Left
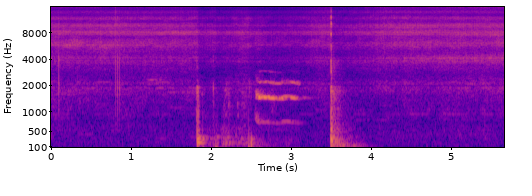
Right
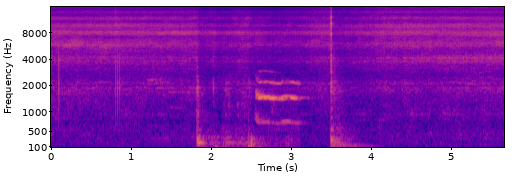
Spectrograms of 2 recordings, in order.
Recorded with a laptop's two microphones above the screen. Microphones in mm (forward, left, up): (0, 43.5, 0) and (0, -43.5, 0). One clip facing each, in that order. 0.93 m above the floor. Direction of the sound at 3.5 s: 55° left (ahead or behind).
